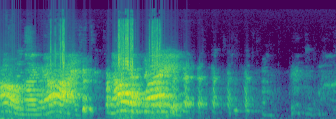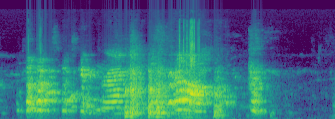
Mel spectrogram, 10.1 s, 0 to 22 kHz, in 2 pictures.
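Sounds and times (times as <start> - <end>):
group of adults laughing: 1.2 - 4.5, 5.3 - 6.6.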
